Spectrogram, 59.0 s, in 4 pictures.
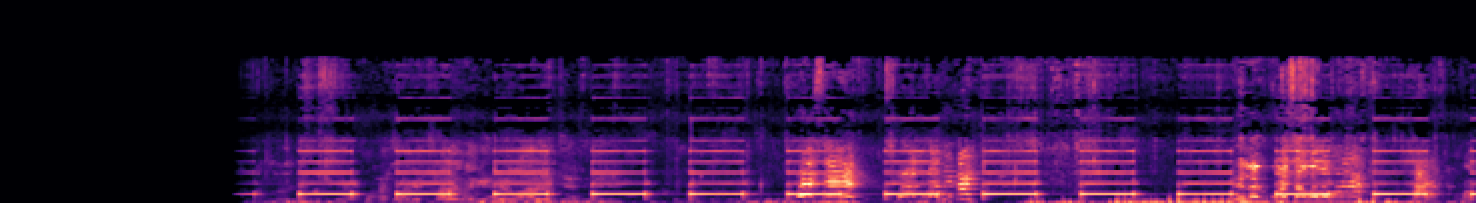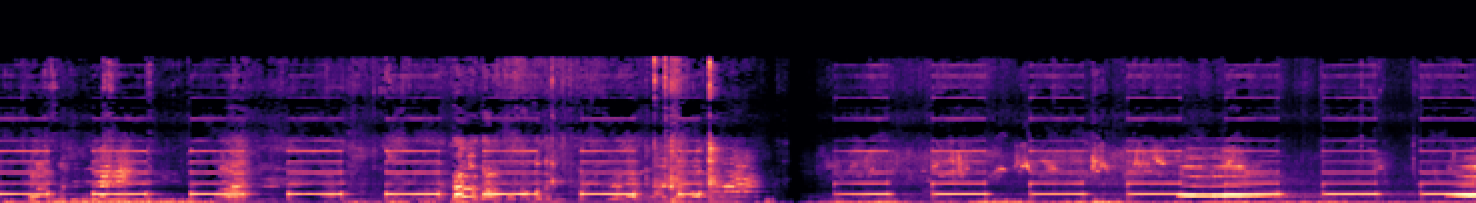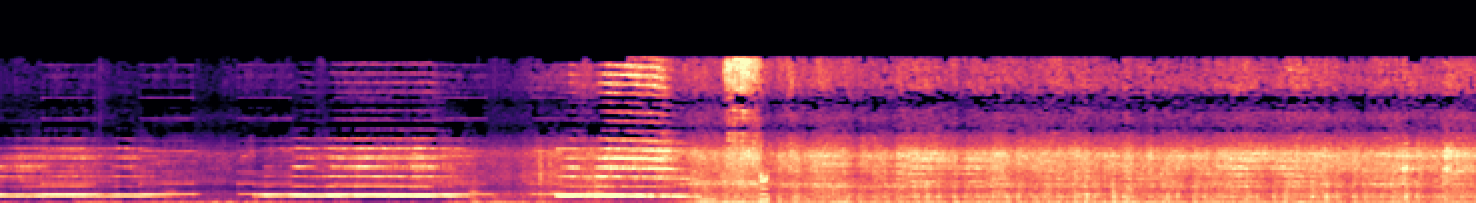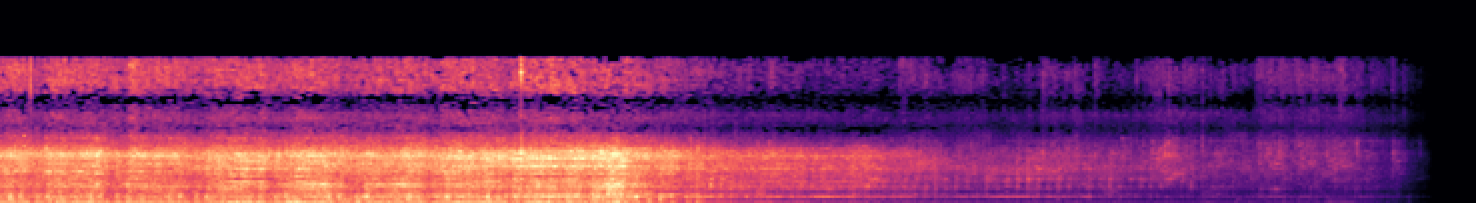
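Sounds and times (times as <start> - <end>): level crossing buzzer beeping: 2.4 - 5.3, 5.9 - 13.2, 13.8 - 21.9, 23.1 - 36.4
train passing at speed: 23.1 - 58.4
locomotive horn blasts: 26.2 - 37.1, 51.3 - 55.2.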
